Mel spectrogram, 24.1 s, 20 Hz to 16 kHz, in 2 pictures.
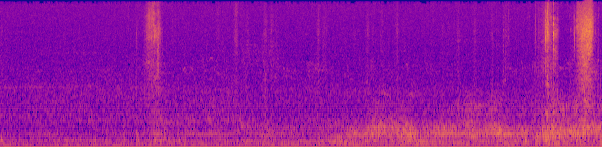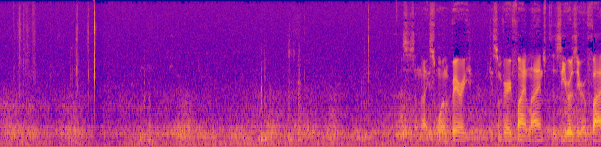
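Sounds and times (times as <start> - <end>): low background hum: 0.0 - 24.0
paper rustling on a table: 2.7 - 3.3, 4.6 - 5.6, 9.0 - 12.8.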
